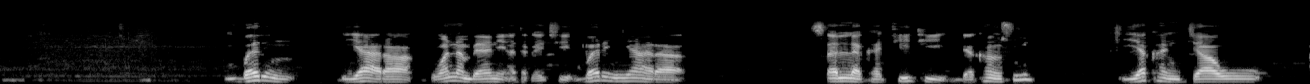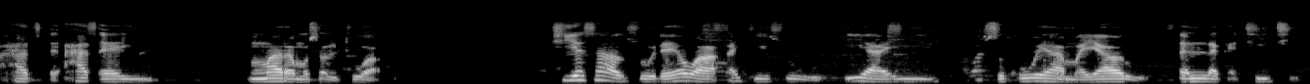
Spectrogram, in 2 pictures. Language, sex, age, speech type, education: Hausa, male, 30-45, spontaneous, tertiary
